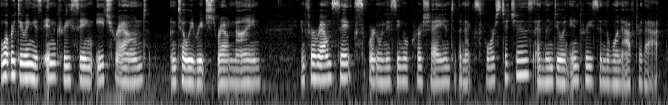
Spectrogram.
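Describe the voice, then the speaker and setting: A woman's very deep, low voice with a dark, mellow tone, ordinary pitch variation and a moderate pace. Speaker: crochet instructor. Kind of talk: tutorial.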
